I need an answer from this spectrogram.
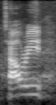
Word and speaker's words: Tauri: Tauri. Has anybody heard that word? Raise your hand if you've heard that word. Come on. No one has heard. You just made that up. Come on. Tauri.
